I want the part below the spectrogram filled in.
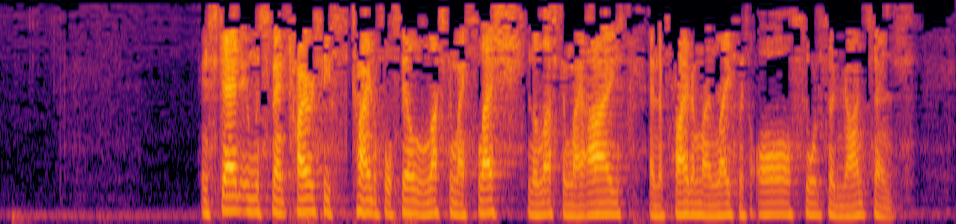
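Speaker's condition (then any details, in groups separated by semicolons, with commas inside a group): Cleft palate; congenital cleft palate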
